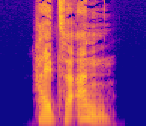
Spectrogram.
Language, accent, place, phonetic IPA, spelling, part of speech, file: German, Germany, Berlin, [ˌhaɪ̯t͡sə ˈan], heize an, verb, De-heize an.ogg
- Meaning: inflection of anheizen: 1. first-person singular present 2. first/third-person singular subjunctive I 3. singular imperative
